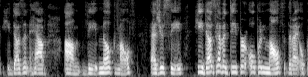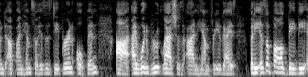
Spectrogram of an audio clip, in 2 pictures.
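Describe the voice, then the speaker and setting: A woman from the with a low-pitched voice, hoarse and raspy because her allergies are acting up. She talks to her viewers in a loose, chatty way, often pausing with um and you know. She sounds middle-aged. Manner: chatty with many fillers. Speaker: doll channel host. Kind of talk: casual video chat.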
